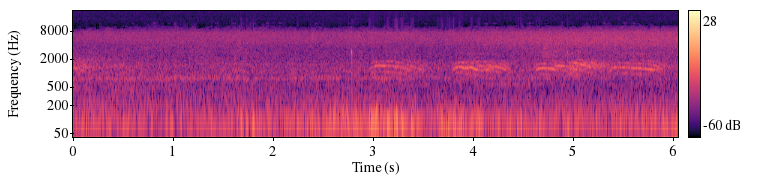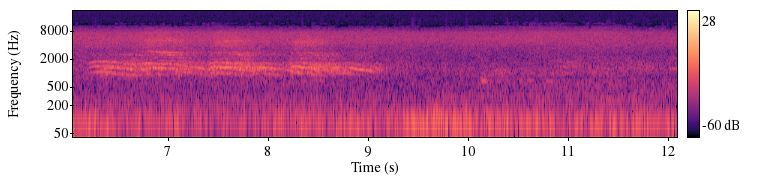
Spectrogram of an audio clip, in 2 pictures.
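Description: Crows cawing in a rapid run of short calls from about three seconds in to about nine seconds, over a steady low rumble.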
